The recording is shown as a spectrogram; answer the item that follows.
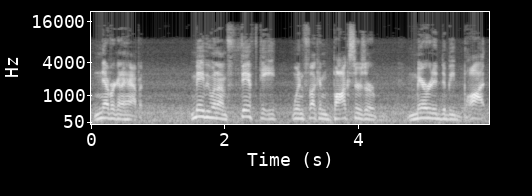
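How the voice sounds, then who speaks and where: A man's voice: mid-range voice, a little slow, a bit bright. Profane young man ranting about cars outdoors. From US Pacific Northwest. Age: 20s. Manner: profane, emphatic, repeats himself, laughs at own jokes. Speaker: car vlogger. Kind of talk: casual ranting vlog. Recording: outdoor recording, mic at a distance, traffic noise.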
